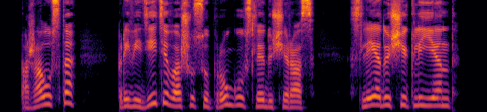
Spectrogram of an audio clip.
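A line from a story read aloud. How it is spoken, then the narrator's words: Stern. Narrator (Russian): начальник филиала строго произнес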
